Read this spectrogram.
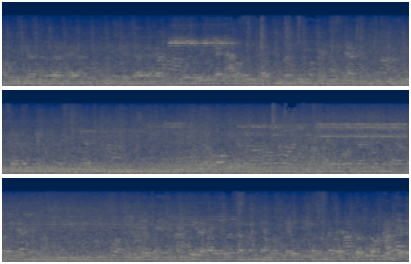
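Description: Several men talk at once nearby.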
